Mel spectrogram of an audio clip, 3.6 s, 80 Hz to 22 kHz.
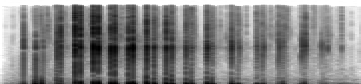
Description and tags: Twisting a child safety cap on a pill bottle for a fat, stuttered click. Nice bottom end that could be accentuated.
bottle, child, MTC500-M002-s13, pill, plastic, ratchet, safety, top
